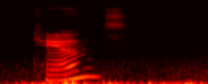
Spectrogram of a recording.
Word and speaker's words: Cairns: c-a-i-r-n-s can't Cairns camps cans okay what you say it like can s why okay can sea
